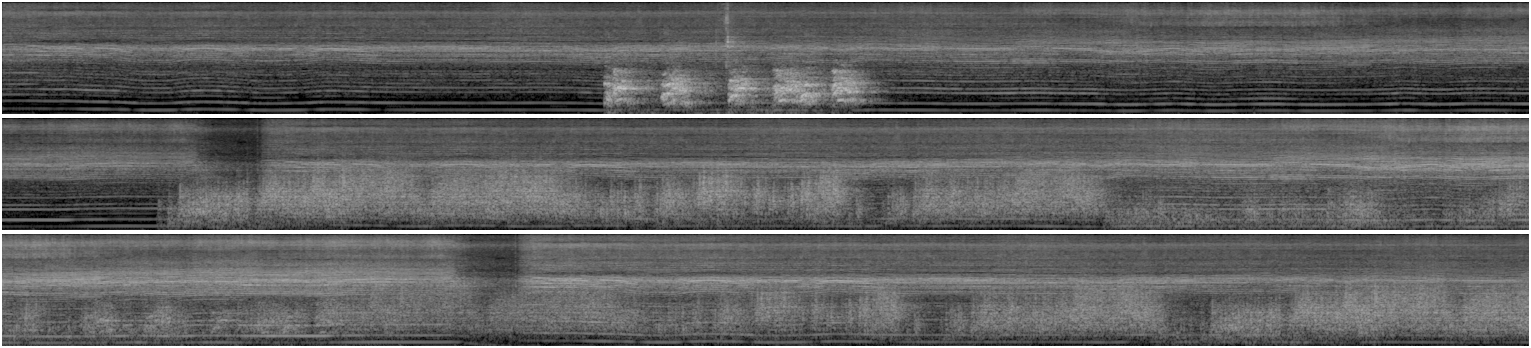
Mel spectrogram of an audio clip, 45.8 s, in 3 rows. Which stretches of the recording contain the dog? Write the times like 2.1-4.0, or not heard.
6.0-8.6, 31.4-34.1.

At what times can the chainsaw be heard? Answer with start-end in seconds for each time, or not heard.
0.0-45.7.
